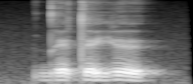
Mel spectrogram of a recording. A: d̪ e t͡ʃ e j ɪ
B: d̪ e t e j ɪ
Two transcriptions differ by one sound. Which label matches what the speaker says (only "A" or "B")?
B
